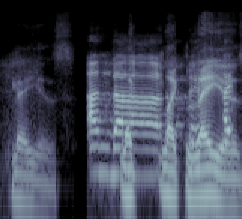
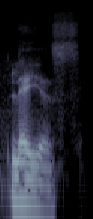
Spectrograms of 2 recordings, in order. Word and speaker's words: Layes: Lees. I mean, in Argentina they say Lees, but it's the only country I say Lees, but then it's like Lees. Leers.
